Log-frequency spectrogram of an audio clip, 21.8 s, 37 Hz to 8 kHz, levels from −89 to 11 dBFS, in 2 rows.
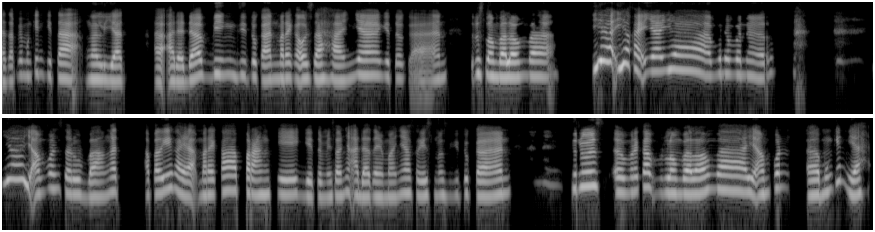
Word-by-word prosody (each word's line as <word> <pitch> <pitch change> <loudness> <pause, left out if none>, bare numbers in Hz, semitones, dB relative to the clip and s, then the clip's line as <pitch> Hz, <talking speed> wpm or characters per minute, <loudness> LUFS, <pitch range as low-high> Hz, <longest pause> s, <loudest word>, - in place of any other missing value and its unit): tapi 205 +6 -8
mungkin 240 +2 -10
kita 210 -4 +1
ngeliat, 195 -2 0 0.4
eee, 175 - 0
ada 180 0 +1
dubbing 230 +5 0
di 235 - -6
situ 225 0 -4
kan, 190 -1 +2
mereka 205 -2 +1
usahanya 205 +4 +1
gitu 210 -2 -7
kan, 95 - -6 0.3
terus 255 0 -4
lomba-lomba. 225 0 +4 0.5
Iya 475 +7 +9 0.2
iya, 395 - +7
kayaknya 285 -2 +3
iya 315 +1 +1 0.5
bener 255 0 -4
bener. 235 -1 -5 1.3
Iya, 410 +3 0 0.2
ya - - 0
ampun 270 +3 -6
seru 215 -4 -2 0.2
banget 190 +5 -1 0.4
apalagi 215 +6 0
kayak 205 -6 +2
mereka 205 +5 +1
perang 205 -2 +1
cake 210 -1 -1
gitu 190 -1 -5
misalnya 195 +4 -4
ada 190 -2 -1
temanya 185 +3 -4
Christmas 195 0 -6
gitu 200 +2 -10
kan, 195 +2 +1 0.8
terus, 295 +3 +4 0.2
eee, 230 - +3
mereka 235 +6 +2
berlomba-lomba, 225 +3 +2
ya 205 -1 +1
ampun, 270 +7 -3 0.3
eee, 200 +1 +2
mungkin 260 - -6
ya, 205 -1 +1
215 Hz, 130 wpm, -24 LUFS, 200-240 Hz, 1.3 s, Iya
